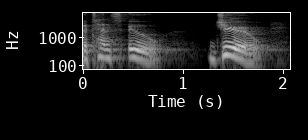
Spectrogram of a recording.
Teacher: djuw - with a tense 'uw'.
